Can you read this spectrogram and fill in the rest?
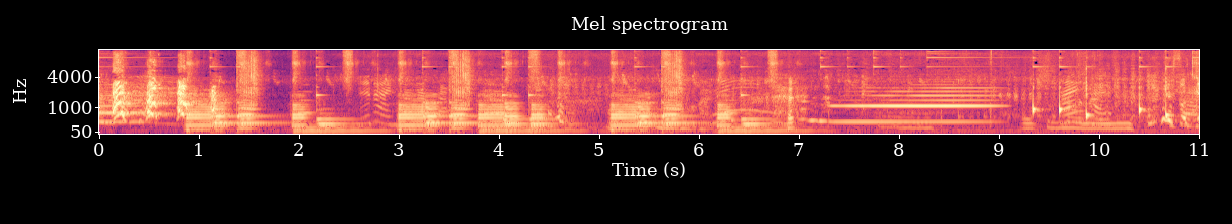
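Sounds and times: background music: 0:00.0 - 0:09.5
dog barking: 0:00.1 - 0:01.2.

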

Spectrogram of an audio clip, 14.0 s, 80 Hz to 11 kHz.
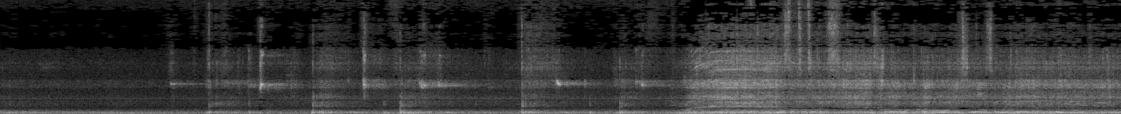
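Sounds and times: sneakers squeaking on court: 0:02.0 - 0:08.5
racket hitting tennis ball: 0:02.4 - 0:08.6
crowd noise: 0:08.5 - 0:14.0.

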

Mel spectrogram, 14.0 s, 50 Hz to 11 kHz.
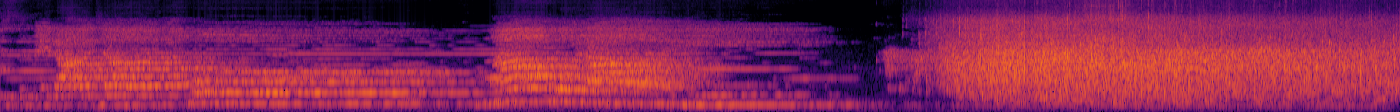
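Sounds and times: choir singing: 0:00.0 - 0:09.0
audience clapping: 0:08.8 - 0:14.0.

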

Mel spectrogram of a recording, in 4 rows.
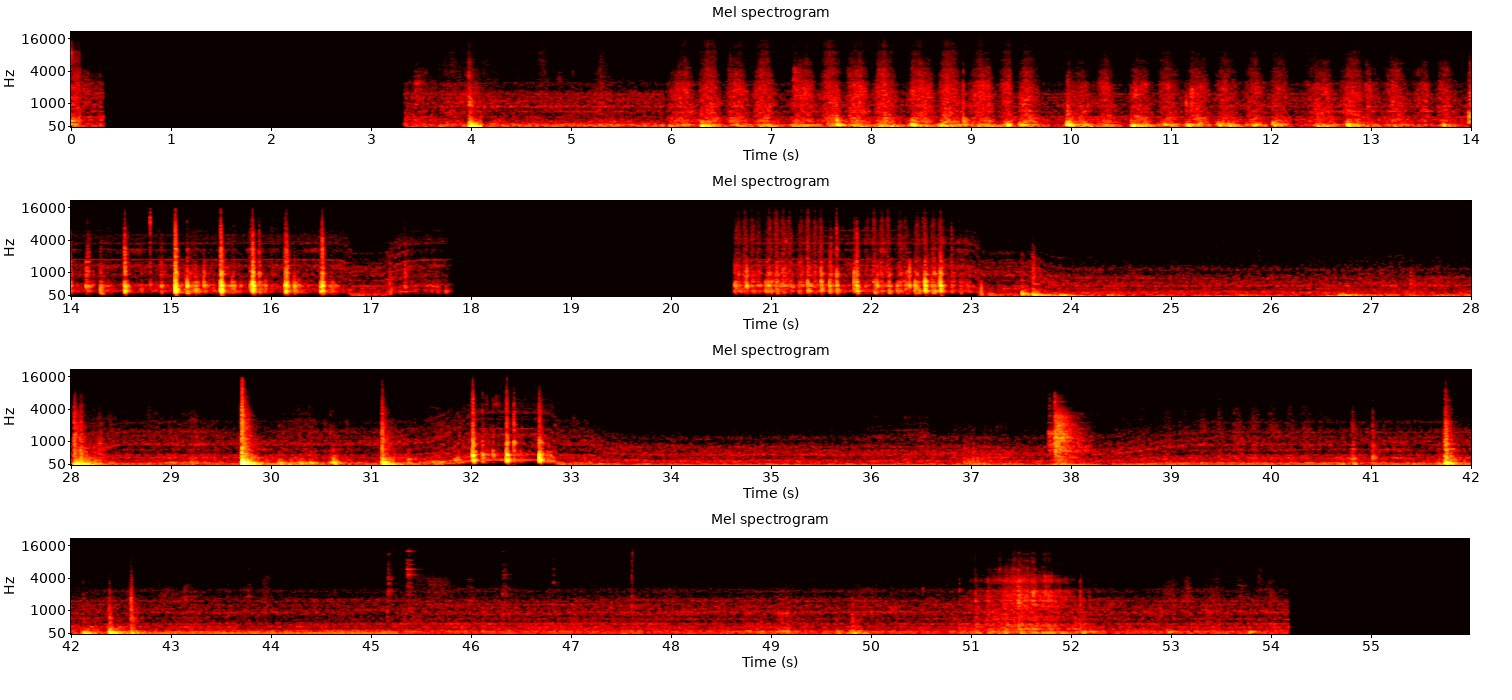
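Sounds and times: dough rubbing on metal tray: 0:06.0 - 0:14.3, 0:20.6 - 0:23.0.

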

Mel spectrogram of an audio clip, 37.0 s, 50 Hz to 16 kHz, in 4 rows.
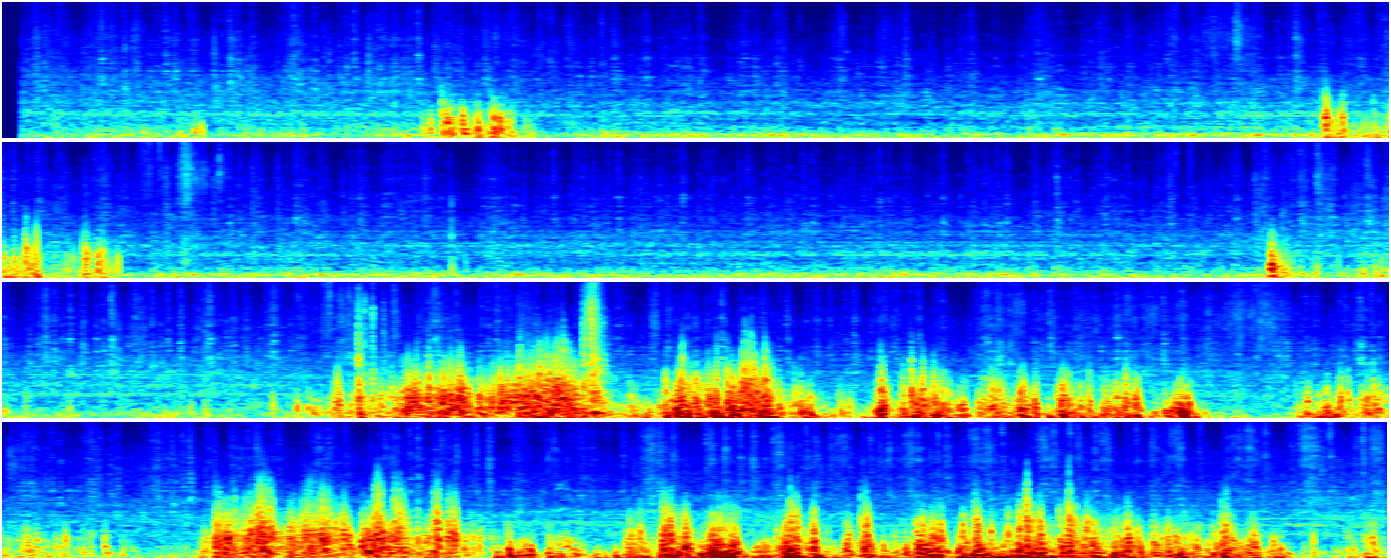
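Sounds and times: truck engine idling: 0:00.1 - 0:36.9
handling knocks and bumps: 0:00.8 - 0:28.4
wind rush on microphone: 0:02.4 - 0:36.9.

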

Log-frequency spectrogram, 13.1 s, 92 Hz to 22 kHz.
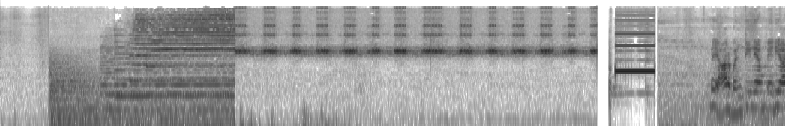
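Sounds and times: cricket chirping: 0:03.9 - 0:10.0.

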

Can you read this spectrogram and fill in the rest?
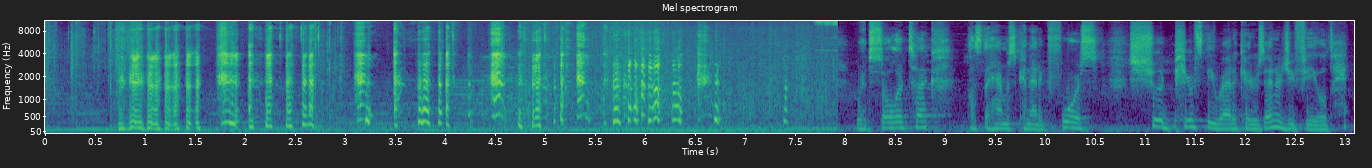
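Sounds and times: man laughing: 0:00.7 - 0:06.8.

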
